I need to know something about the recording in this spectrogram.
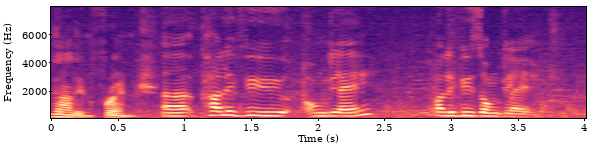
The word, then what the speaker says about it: parlez-vous anglais: Parlez-vous anglais? Parlez-vous anglais? Do you run the S onto the A, don't you?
